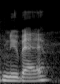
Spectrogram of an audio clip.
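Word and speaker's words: nube: barking all the time yeah cute yeah yeah noob a noob a it means cloud in Spanish oh yeah that was like a noob a like well yeah it's pronounced like noob a okay yeah well it's my roommates dog okay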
